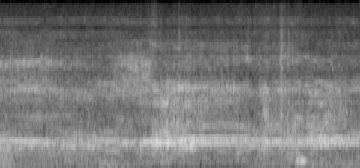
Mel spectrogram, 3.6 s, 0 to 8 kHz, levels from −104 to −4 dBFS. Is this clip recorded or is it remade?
remade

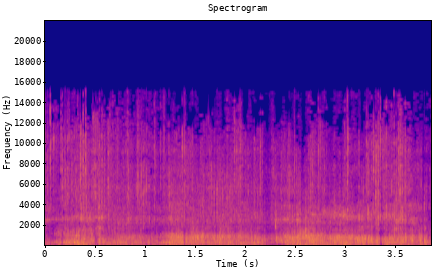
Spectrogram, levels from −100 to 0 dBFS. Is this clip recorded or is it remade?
recorded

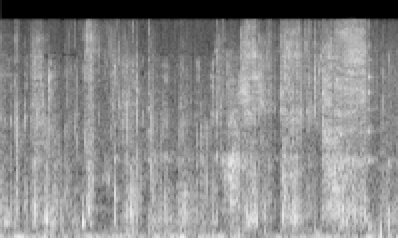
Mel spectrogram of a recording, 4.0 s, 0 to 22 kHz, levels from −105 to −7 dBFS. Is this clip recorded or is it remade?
recorded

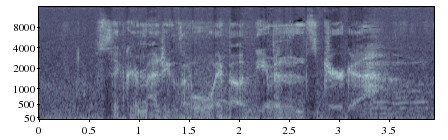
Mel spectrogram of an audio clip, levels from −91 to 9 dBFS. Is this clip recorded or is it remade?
recorded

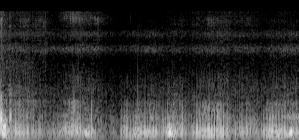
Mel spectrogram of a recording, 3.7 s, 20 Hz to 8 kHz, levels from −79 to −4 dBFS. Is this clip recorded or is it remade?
remade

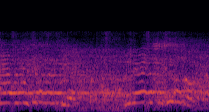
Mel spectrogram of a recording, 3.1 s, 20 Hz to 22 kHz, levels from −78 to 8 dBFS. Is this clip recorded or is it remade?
remade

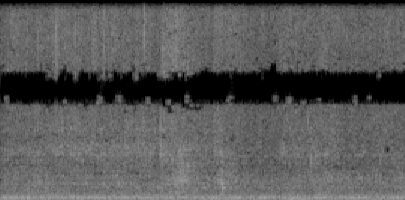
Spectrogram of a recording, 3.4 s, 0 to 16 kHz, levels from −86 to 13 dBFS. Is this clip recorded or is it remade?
recorded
